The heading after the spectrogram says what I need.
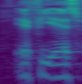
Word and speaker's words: FES: Fees was the one who wrote the lyrics. You pronounced it like the first half of festival.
